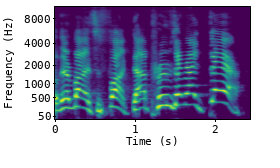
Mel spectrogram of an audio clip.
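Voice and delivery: high, exclaiming indignation; worked-up outrage. Real, not acted. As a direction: burst out as if catching them red-handed. Outraged reaction to the tweet read.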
